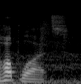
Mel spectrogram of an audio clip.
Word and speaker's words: hoplite: All confirmed the correct pronunciation for this unit now. Is it actually Hoplite for Hoplites?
